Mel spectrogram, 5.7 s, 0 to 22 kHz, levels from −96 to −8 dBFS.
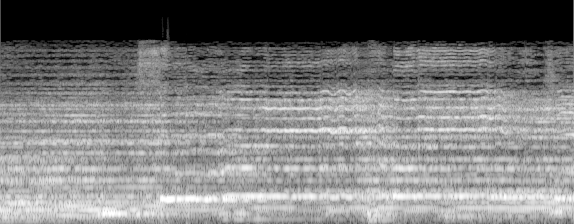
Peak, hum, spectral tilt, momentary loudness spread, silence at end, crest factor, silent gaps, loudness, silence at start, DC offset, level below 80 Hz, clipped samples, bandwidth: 0 dBFS; none; -4 dB/octave; 4 LU; 0 s; 12 dB; none; -12 LUFS; 0 s; under 0.1%; -42 dBFS; under 0.1%; 10.5 kHz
